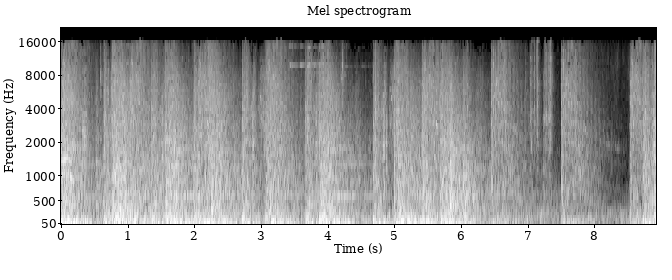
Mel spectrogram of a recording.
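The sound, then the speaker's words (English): Video game gunfire rattles off in many rapid bursts, loud and nearly continuous, with only brief gaps between volleys. “Out of practice with this gun. I'm not finding the range.”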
